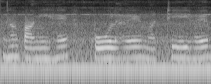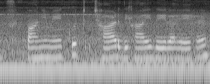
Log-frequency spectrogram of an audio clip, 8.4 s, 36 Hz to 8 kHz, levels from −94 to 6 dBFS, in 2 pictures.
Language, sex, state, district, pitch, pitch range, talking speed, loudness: Hindi, female, Andhra Pradesh, Anantapur, 95 Hz, 95-100 Hz, 105 wpm, -18 LUFS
